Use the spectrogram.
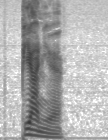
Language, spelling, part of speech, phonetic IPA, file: Polish, pianie, noun, [ˈpʲjä̃ɲɛ], Pl-pianie.ogg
